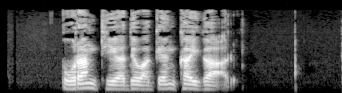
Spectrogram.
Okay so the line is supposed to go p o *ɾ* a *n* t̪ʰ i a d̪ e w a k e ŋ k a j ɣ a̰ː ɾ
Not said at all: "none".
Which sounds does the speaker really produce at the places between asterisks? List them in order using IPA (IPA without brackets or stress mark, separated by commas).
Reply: ɾ, n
